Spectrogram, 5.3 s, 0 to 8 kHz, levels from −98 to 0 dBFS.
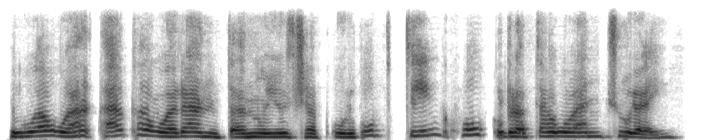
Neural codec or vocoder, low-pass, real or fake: codec, 24 kHz, 1.5 kbps, HILCodec; 7.2 kHz; fake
